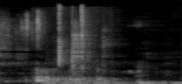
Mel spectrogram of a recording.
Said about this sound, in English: Go ahead and roll it. I don't have anything in melee, so it's just the dice.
